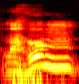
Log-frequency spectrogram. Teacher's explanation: ketika mim sukun menghadapi selain ba dan mim, maka idhar syafawi, mimnya harus dibaca jelas ya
